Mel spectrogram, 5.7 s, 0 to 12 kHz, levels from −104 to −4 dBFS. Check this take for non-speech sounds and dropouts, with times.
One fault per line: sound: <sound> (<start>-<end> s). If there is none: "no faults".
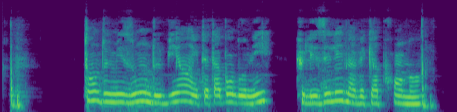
no faults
